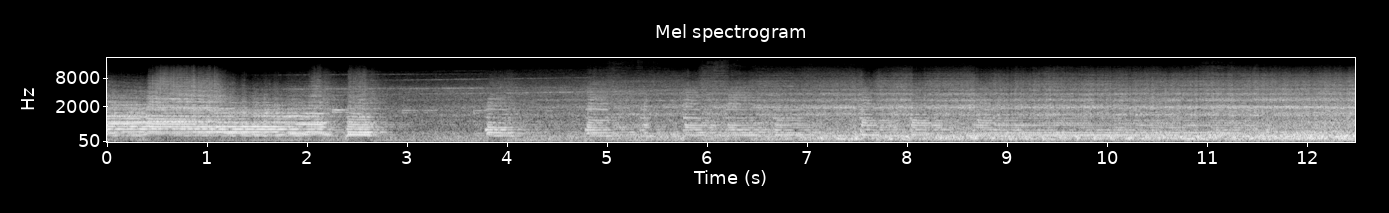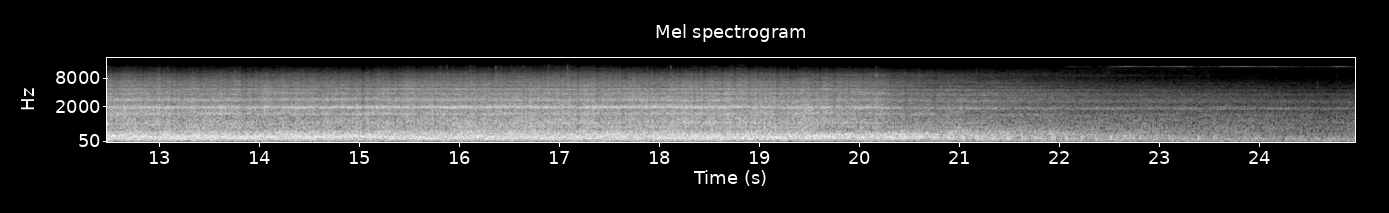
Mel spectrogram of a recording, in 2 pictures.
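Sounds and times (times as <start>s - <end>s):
train horn: 0.0s - 3.0s, 3.7s - 11.5s
train wheels on rails: 0.0s - 24.9s.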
